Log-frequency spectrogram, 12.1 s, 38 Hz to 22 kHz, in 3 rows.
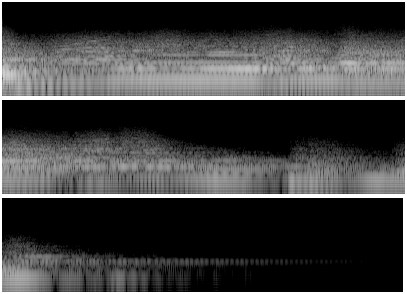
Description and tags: timp superball mallet 3
timpano (kettle drum) played with a superball mallet. starts with a drum hit, then a long groaning sound... imagine pushing a big heavy thing across the floor of a large empty room. (this is an acoustic recording, no effects have been added! the apparent reverb is from the drum itself, not the room)
low, dark, reverb, superball, unprocessed, flickr, timpani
